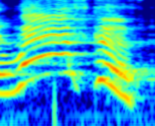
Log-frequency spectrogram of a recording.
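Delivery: put-on high, slow shouted warning to a child; frantic mother calling her son; mama yelling. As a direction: yell at the boy to get off the track. Mother yelling at boy on tracks.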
